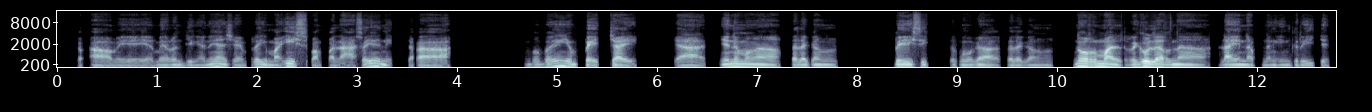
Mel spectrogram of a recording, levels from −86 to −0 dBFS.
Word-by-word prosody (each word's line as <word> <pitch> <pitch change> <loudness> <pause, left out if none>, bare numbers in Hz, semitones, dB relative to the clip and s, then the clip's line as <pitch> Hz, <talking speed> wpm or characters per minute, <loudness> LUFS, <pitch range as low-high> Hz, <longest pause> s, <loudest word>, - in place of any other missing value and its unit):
tsaka - - -6 0.2
may 85 -1 -9
meron 95 +2 -6
ding 90 0 -10
ano 105 +7 -3
'yan, 125 - +1
siyempre 105 +4 -5
'yong 100 - -3
mais, 130 -2 0
pampalasa 115 - -3
'yon 125 -9 0
eh. - - -55
Tsaka, - - +1 0.8
ano - - -18
pa 110 - -8
ba 115 - -7
'yon? 135 -3 +2
'Yong 110 - -4
pechay, 90 -2 +1 0.4
'yan! - - +1
'Yon 115 +3 +2
ang - - +2
mga 110 -2 +3 0.2
talagang 105 +1 -1 0.7
basic, 110 -1 +2 0.3
kumbaga 100 -2 -3
talagang 90 0 -7 0.2
normal, 125 -4 +7
regular 120 +3 +6
na 105 -3 0
line-up 100 -1 +1
ng 95 +1 -9
ingredients. 95 -3 -9
100 Hz, 155 wpm, -24 LUFS, 95-115 Hz, 0.8 s, normal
